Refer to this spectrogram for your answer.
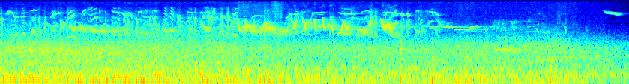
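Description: A fieldfare sings a squeaky, chattering song nearby, a continuous stream of scratchy high notes over a steady low outdoor rumble, with no voices.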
